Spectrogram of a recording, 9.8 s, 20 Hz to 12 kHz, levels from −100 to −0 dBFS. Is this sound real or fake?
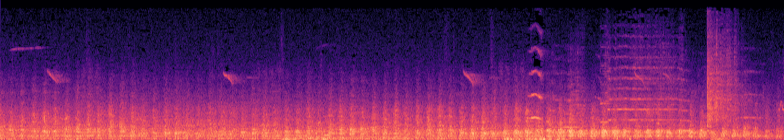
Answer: real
